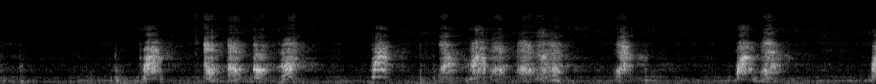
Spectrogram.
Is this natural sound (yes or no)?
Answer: no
